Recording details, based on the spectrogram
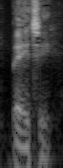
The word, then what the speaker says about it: Beatty: Beatty or Beatty? How do you say it? – Beatty, yeah. – Yeah, Warren like, Beatty wanted it in black and Baywatch. – White. Baywatch, Beatty. – Yeah, like Bay and a cup of tea.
